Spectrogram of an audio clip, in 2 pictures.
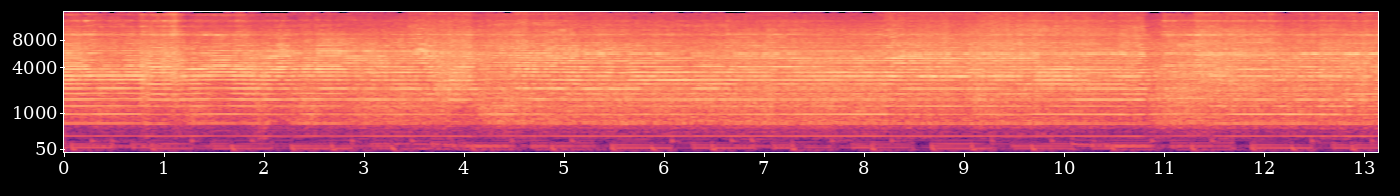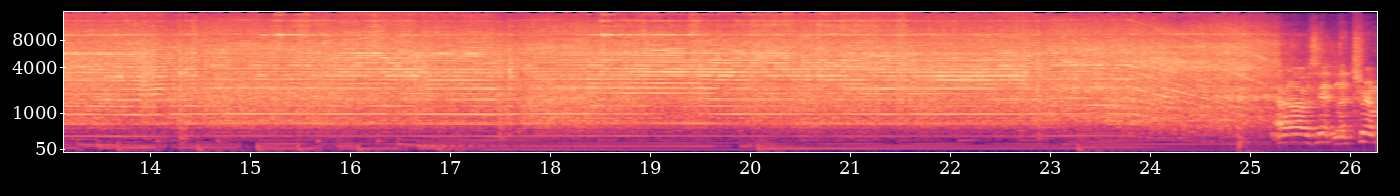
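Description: An oscillating power tool buzzes steadily as it cuts.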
